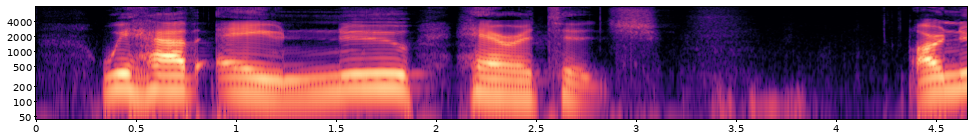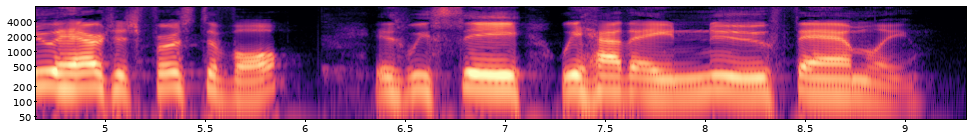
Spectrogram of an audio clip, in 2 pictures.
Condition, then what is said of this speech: None; typical speech.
